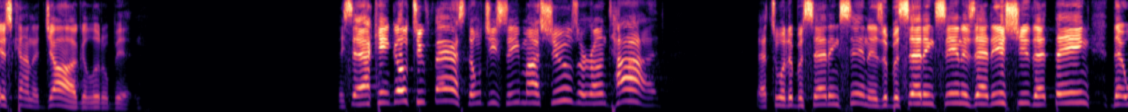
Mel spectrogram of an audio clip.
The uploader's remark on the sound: Preached at Gospel Lighthouse in Bossier City, La.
